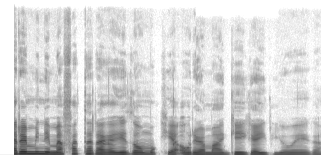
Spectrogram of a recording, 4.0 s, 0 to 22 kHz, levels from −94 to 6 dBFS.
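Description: From 2.46 to 3.49 s, after "mabataraga gĩthomo kia", speech slows 6.3% and drops about a semitone, then snaps back. This is a fixed step rather than wavering wow, so it is likely a drift correction step.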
